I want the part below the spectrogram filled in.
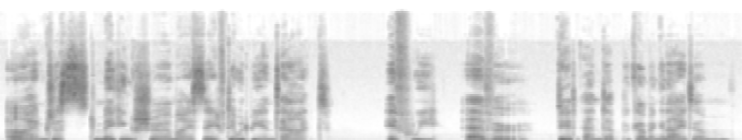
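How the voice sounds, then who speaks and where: A woman playing a confident, teasing half-vampire wizard in an intimate ASMR roleplay, speaking in a soft, languid whisper. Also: fairly high pitch, gravelly, no room sound, full character voice.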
